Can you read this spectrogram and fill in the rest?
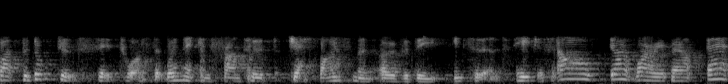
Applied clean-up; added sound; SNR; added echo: neural separator model SepFormer DNS4.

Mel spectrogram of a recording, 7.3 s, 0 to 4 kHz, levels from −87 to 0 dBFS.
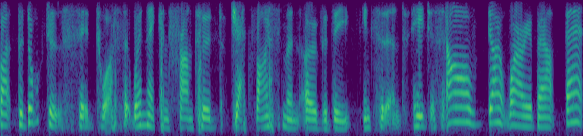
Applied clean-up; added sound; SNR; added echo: none; none; none; none.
